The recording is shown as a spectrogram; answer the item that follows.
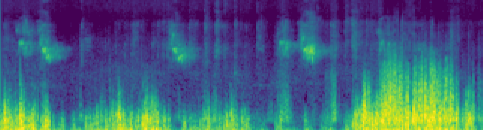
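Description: House sparrow chirping: short high chirps every second or so, over a low uneven rumble, with a louder rushing noise in the last second or so.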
